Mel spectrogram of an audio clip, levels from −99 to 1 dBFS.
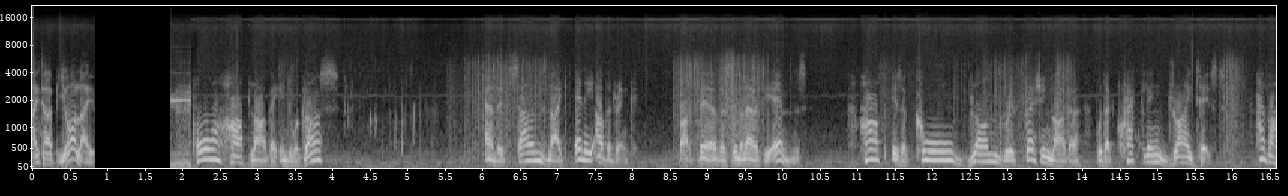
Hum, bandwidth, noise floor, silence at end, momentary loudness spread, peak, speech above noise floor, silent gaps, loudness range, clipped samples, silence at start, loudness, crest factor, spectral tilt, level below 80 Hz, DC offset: none; 17 kHz; -50 dBFS; 0 s; 20 LU; -14 dBFS; 23 dB; 0.83-1.83 s; 4 LU; under 0.1%; 0 s; -28 LUFS; 14 dB; -7.5 dB/octave; -56 dBFS; under 0.1%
